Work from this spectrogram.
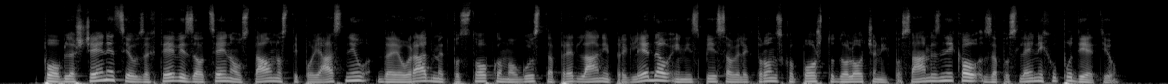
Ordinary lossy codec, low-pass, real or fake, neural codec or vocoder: none; 19.8 kHz; real; none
